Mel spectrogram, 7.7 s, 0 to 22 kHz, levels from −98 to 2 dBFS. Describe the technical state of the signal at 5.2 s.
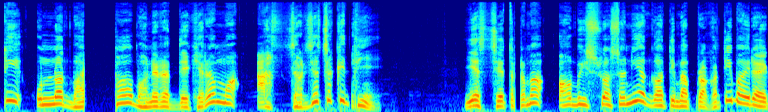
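A short hole breaks the speech from 5.14 to 5.21 s. This is a block of digital silence: about 64 ms of samples were replaced by zeros, and the signal drops out and returns with no fade.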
